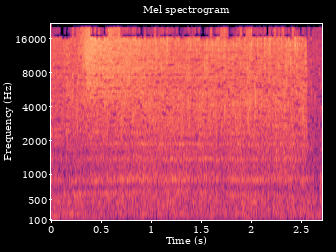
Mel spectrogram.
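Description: Water pours steadily into a bowl with a continuous splashing rush that holds at an even level, then cuts off near the end.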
